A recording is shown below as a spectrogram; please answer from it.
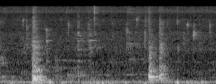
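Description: Chili powder being stirred into a curry in a pan, heard as two distinct spatula scrapes over a soft background sizzle, close and brief, with no speech.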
